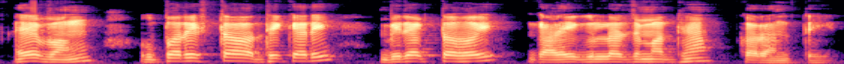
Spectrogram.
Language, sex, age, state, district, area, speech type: Odia, male, 60+, Odisha, Bhadrak, rural, spontaneous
